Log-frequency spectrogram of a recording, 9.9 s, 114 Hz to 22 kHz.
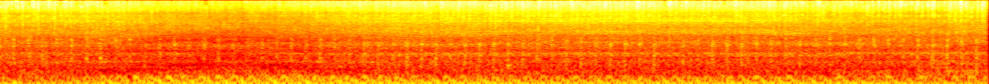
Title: LS3 engine noise at idle.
